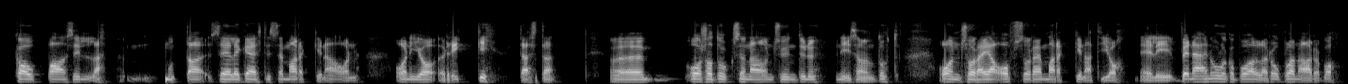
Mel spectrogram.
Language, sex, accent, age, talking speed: Finnish, male, native, 30-49, 120 wpm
